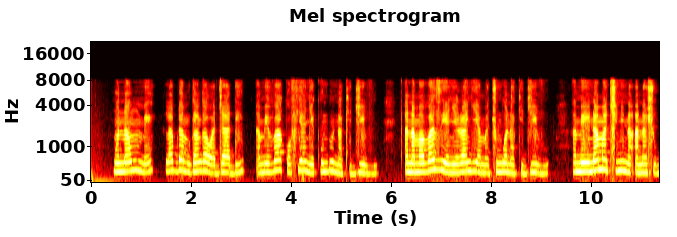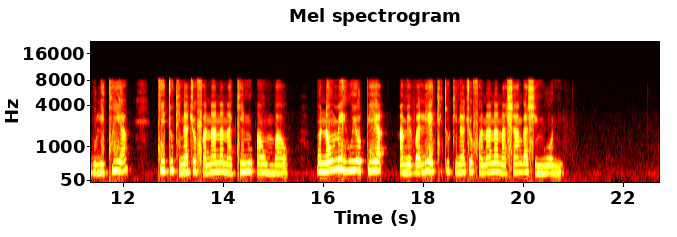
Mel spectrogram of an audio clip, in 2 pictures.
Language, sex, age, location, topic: Swahili, female, 25-35, Kisii, health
